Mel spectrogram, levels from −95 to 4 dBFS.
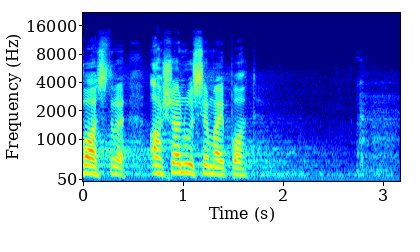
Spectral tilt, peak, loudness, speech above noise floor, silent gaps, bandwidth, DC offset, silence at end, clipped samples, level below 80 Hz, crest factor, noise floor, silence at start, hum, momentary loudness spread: -4 dB/octave; -10 dBFS; -27 LUFS; 34 dB; none; 14.5 kHz; under 0.1%; 0.35 s; under 0.1%; -68 dBFS; 20 dB; -60 dBFS; 0 s; none; 9 LU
